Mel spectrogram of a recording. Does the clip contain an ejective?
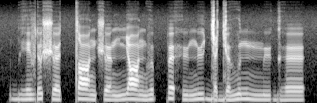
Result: no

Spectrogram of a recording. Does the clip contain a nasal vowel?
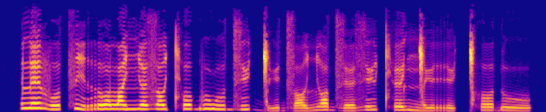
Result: no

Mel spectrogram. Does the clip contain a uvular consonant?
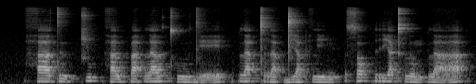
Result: no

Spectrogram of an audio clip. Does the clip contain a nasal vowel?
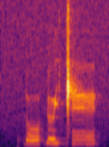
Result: yes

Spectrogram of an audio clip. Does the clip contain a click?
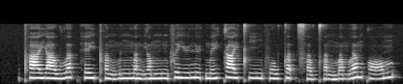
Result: no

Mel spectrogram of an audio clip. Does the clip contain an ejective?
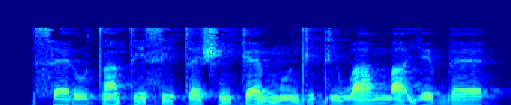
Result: no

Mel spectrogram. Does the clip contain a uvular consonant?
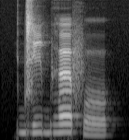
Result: no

